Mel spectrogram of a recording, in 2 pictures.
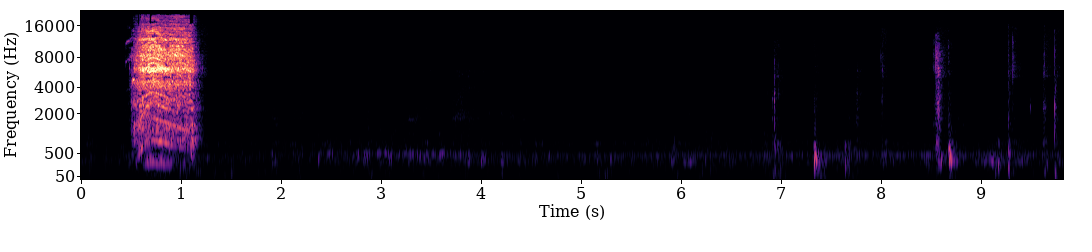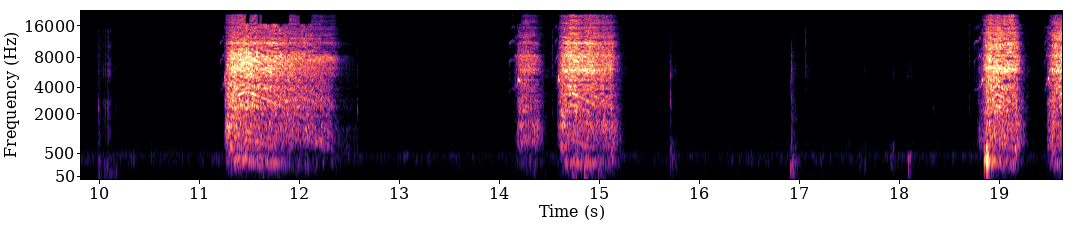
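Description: Power drill removing screws from the back of a Yamaha PSR-S950 keyboard: short loud whirring bursts separated by quiet gaps, with faint clicks and handling noises between them.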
